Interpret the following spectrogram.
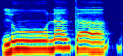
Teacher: lu kita panjang 2 harakat ni, waw mad sebelumnya baris depan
